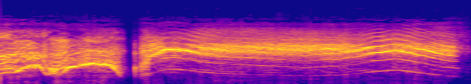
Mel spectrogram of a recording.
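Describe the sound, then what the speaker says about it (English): A prisoner in the Star Wars KOTOR II video game lets out anguished wailing screams, a short cry, a brief break, then a long sustained howl, loud and alone. "Then I will have to settle for your screams."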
